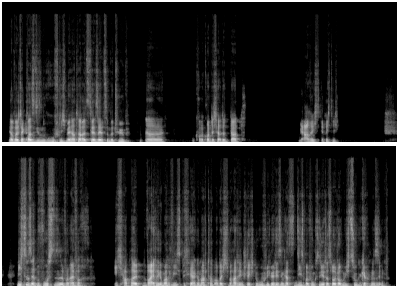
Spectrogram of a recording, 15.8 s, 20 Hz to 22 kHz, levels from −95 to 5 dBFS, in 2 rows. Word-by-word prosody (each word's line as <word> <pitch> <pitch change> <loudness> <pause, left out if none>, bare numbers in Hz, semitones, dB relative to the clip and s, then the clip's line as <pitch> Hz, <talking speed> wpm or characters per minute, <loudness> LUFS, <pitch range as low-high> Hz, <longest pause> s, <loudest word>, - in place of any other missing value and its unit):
Ja, 155 -2 +3
weil 145 - +7
ich - - -9
da 165 - +4
quasi 155 -3 +5
diesen 150 0 -3
Ruf 180 +7 -6
nicht 175 0 -4
mehr 150 -2 +5
hatte 150 - +3
als - - +2
der 150 -2 +5
seltsame 150 +1 +1
Typ, 185 +6 -4 0.3
äh, 145 -2 -1 0.6
ko - - -8
konnte 150 0 -1
ich 145 - -10
halt 155 -1 0
d 145 - -2
da 140 0 +1 1.2
Ja, 140 - -2
richtig, 130 0 -8
richtig. - - -12 1.5
Nicht 240 +1 +3
so 300 - +1
sehr 230 -2 +5
bewusst 200 - -2
in 175 - -5
dem - - +1
Sinne 190 - +3
von 185 - -3
einfach 180 -1 -3 0.6
ich - - -11
habe 175 +2 -2
halt 160 -2 +5
weitergemacht, 175 +4 +3
wie 155 - -4
ich's 150 -1 -8
bisher 155 +5 0
gemacht 205 +2 -2
habe, 215 -7 -3
aber 155 0 +2
ich 150 +1 -5
wa 150 - -3
hatte 155 +3 +1
den 155 - -2
schlechten 155 0 -5
Ruf 165 +6 -2
nicht 200 - -2
mehr, 180 - +3
deswegen 160 -1 -1
hat 155 - +2
es 150 -2 -12
dieses 170 +5 -2
mal 155 - +5
funktioniert, 155 +1 -1
dass 150 - -1
Leute 150 -1 +6
auf - - +4
mich 130 -2 -4
zugegangen 150 -1 -2
sind. 170 +8 -10
155 Hz, 240 wpm, -23 LUFS, 145-180 Hz, 1.5 s, weil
